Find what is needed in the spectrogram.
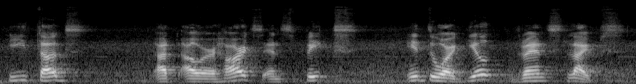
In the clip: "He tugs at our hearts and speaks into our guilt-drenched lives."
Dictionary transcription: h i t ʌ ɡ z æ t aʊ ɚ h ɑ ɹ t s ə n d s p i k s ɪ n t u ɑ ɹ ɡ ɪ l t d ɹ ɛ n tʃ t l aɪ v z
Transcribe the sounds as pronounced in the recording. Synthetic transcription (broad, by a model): h i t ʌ ɡ s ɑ t aʊ ɚ h ɑ ɹ t s ə n d s p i k s ɪ n t u ɑ ɹ ɡ ɪ l t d ɹ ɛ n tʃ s l aɪ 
